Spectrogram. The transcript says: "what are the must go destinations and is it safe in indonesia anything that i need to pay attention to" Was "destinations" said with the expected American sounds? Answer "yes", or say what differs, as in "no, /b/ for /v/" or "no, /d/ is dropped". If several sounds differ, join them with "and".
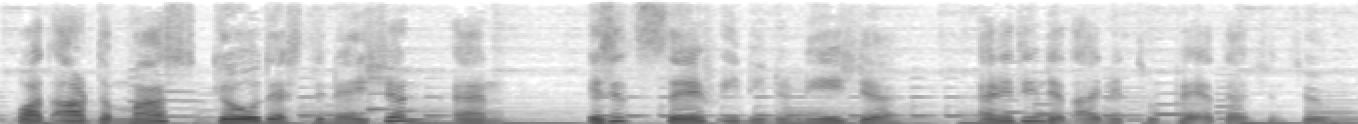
no, /z/ is dropped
